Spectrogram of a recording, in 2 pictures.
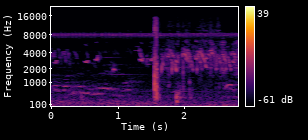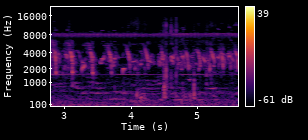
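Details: Peruvidai breed chicks at a chicken farm keep up a busy chorus of thin, falling peeps, many birds calling over one another, broken by two sharp knocks and under a constant high-pitched electrical whine.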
